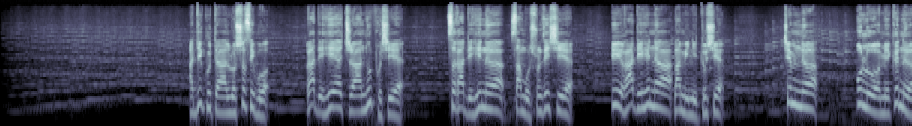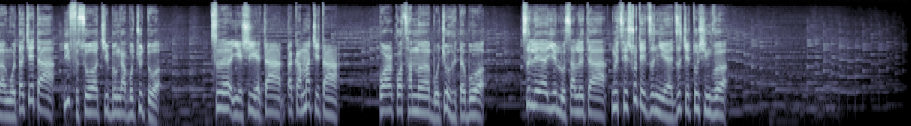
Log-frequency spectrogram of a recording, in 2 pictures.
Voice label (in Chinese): 凉山彝语; 地中海米利都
